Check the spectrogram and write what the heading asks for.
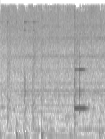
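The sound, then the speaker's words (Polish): A smartphone places an outgoing call with a short run of electronic keypad tones, including one longer steady beep, fairly quiet over faint low background noise. “Dzwonimy.”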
